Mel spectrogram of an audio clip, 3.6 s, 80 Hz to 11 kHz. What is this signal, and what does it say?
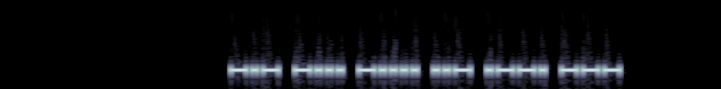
Morse code, heard as a keyed tone, about 46 wpm, 700 Hz. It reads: KB6UPO
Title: USA Call Signs - 6 Characters - 4x Character Spacing - 45wpm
